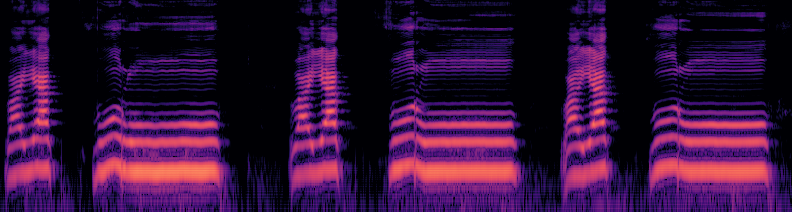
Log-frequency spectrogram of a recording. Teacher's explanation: را پہ پیش اور واو ساکن ہے تو یہ واو مدہ ہے. را کی آواز کو ہم موٹا بھی کریں گے کیونکہ اس کے اوپر پیش ہے اور کھینچیں گے بھی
